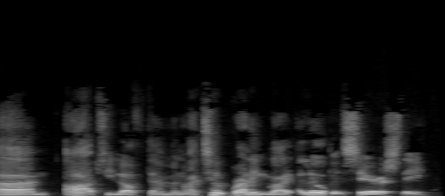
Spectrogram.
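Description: A man in his twenties speaks as a guest in a casual interview. His voice sits at a medium pitch. He rambles conversationally, dropping "like" into his sentences again and again. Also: steady tone, rapid-fire, darkish tone. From Hong Kong and England. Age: 20s. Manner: rambling, peppered with "like". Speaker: professional distance runner, interview guest.

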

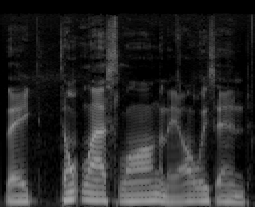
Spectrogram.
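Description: A man's voice: mid-range voice, measured pace, no echo, clean studio sound. A man co-hosting a podcast in casual comedic banter, talking in a sardonic, teasing, foul-mouthed way. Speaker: podcast co-host.

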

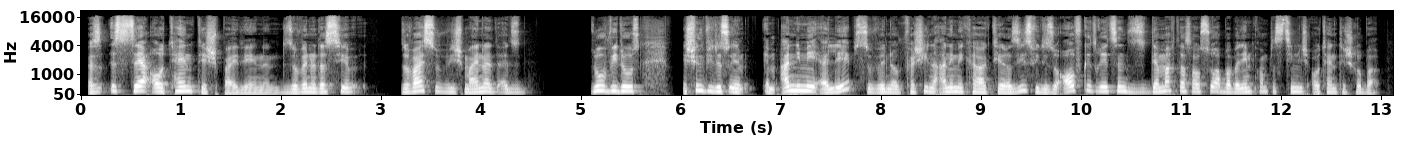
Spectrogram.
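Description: A man co-hosting a casual podcast chat, relaxed and hesitant with many fillers. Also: a little high, fast. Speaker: podcast co-host.

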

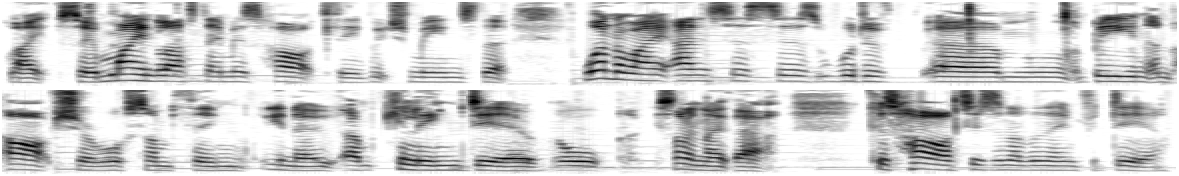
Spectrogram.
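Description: English lady on a podcast, lowish voice, chatty and expressive, bit of music behind. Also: moderate pace. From England. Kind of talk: casual podcast chat.

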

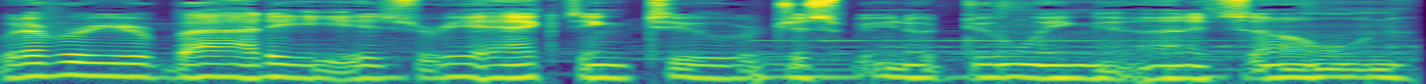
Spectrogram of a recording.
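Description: A man hosting a sleep podcast, rambling softly and hesitantly through a lulling bedtime monologue, often repeating himself and trailing off. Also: mid-range voice, completely flat delivery, slow pace, creaky, soft background music. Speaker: podcast host.

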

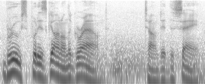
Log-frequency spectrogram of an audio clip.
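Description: A man's voice: deep voice, lively intonation, unhurried, a little mellow. A man reading scripted narration for a crime thriller audio drama. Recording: faint rain and traffic ambience. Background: rain, vehicle sounds.

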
